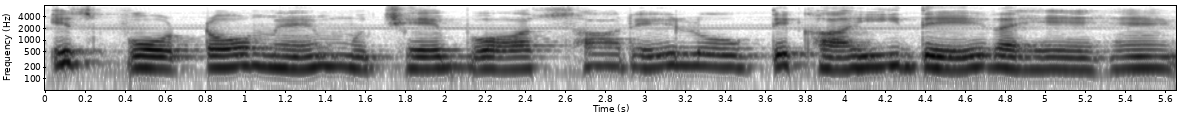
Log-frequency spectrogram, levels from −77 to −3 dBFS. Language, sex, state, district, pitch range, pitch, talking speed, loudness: Hindi, female, Madhya Pradesh, Katni, 185-205 Hz, 190 Hz, 115 wpm, -17 LUFS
